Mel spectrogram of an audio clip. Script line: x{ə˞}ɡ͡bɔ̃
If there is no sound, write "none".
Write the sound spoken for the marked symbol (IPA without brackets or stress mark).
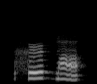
ə˞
